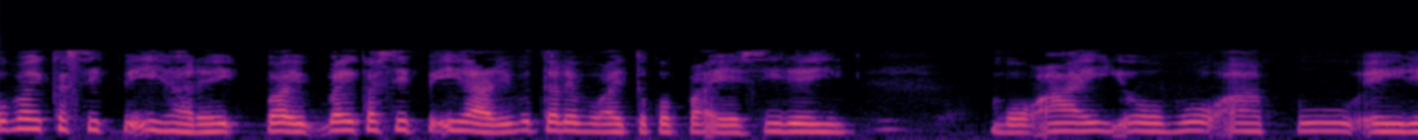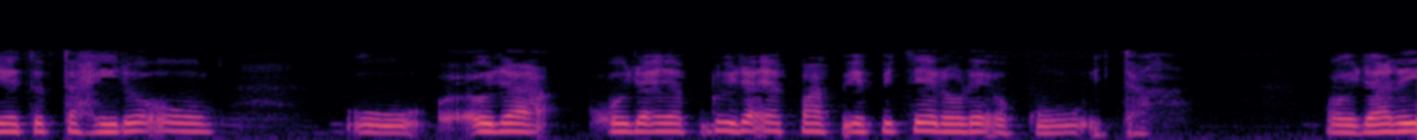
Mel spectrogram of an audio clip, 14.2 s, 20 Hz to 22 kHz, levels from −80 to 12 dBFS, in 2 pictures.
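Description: From the start and throughout, the speech has nothing above 5.8 kHz and a watery, swirling texture with smeared consonant attacks, likely from MP3 compression at a low bitrate, around 24 kbps, where the encoder cuts the treble and drops weak frequency lines frame by frame.

Hard clipping occurs at 0.34–0.40 s, 1.69–1.96 s and 3.73–3.80 s, with peaks driven about 8, 4 and 2 dB past the limit. The flattened tops add high harmonics, heard as crackle on those peaks.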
